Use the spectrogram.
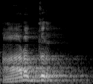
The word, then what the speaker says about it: आर्द्र: आर्द्र, आर्द्र, इसका उच्चारण है आर्द्र, आर्द्र यानी गीला, नमी युक्त, तो विलोम क्या होगा?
